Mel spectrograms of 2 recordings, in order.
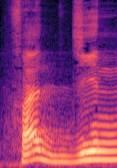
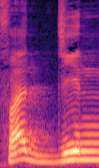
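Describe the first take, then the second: Both takes have the same delivery.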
